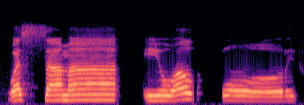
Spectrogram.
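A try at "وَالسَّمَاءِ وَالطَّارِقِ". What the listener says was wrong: Jangan terlalu ditahan, khawatir jadi tasydid. Biasa saja. Was-samaa'i wat-thariq.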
